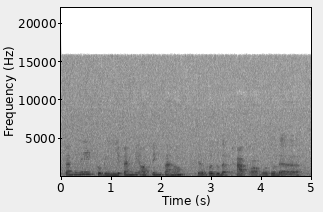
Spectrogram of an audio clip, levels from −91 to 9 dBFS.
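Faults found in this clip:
No system faults found in the speech; room noise sits about 11 dB below the speech and belongs to the recording environment.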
